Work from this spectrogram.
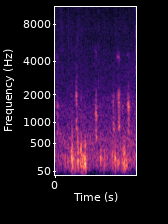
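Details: Chorus of wood frogs calling for mates at a vernal pool on the first warm, wet night of early spring: rapid, rough, quacking clucks, many frogs overlapping, low and throaty.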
